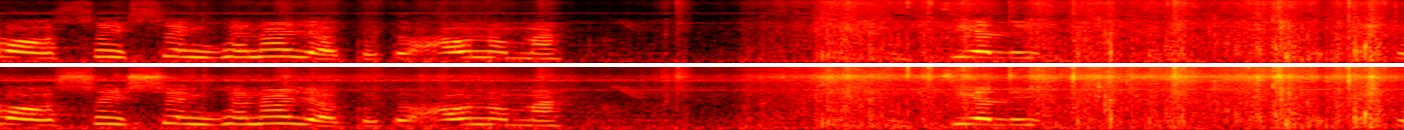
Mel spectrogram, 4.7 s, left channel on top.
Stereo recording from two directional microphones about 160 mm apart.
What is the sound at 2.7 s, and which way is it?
Clip-clop, 20° left (ahead or behind).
